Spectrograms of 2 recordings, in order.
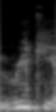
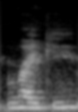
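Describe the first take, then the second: First: Reiki said as REE-kee; second try at Reiki, REE-kee; corrected pronunciation. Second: Reiki said as RYE-kee; first try at Reiki, RYE-kee; unsure pronunciation. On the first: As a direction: say Reiki with a first syllable like "ree". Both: Real, not acted. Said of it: "I always forget how to say it".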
